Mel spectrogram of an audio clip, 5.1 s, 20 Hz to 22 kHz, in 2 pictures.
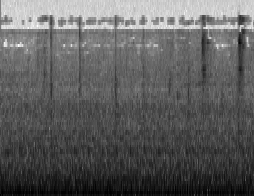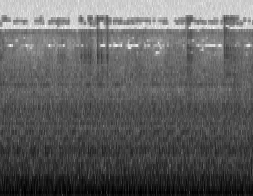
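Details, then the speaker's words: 2001 Dodge Ram 3500 dually 4x4 with 5.9 Cummins diesel, 77k miles, slowing for a corner: only steady low road and engine rumble, with no squeal, whine or grinding; brakes quiet and healthy. "they don't make any noise at all this week they don't whine"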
